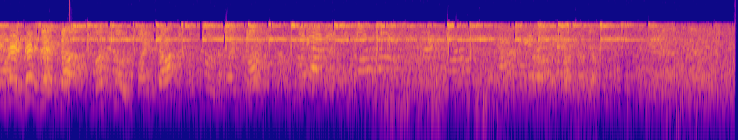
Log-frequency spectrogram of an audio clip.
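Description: Several young men talk and call out loudly close by, outdoors.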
